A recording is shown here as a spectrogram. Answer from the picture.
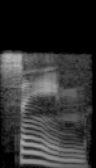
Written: same

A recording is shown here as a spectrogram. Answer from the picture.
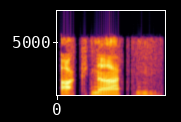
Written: Akhenaton

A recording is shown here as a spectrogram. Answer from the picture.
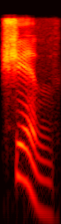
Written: shiv

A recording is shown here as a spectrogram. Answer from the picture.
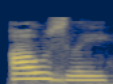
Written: Owsley

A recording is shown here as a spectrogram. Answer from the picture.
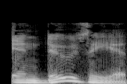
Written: indusiate

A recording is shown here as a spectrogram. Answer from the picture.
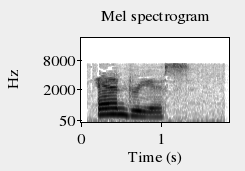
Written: Andreas

